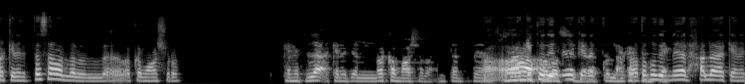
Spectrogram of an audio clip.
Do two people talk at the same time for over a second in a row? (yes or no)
yes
